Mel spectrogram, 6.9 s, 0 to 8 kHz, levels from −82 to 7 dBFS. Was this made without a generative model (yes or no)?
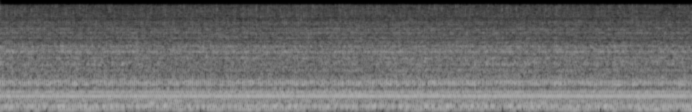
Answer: yes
